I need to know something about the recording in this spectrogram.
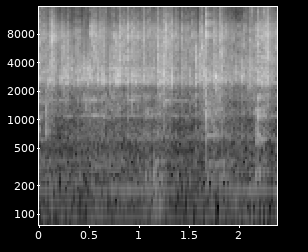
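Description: Ice cubes clinking and rattling against a stainless steel bowl, with water sloshing, as hands rinse the salt-and-sugar cure off fish fillets in ice water.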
